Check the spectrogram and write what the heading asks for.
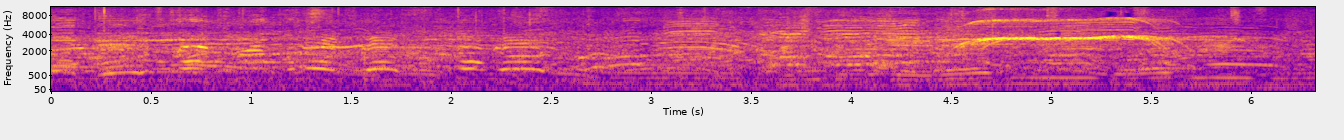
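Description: A crowd of spectators cheering and talking, many voices overlapping. One high held note comes in about four and a half seconds in and lasts about a second.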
